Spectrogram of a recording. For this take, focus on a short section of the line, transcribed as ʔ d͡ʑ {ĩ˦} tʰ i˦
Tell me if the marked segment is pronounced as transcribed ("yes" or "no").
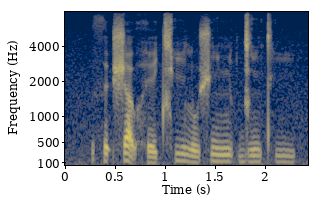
yes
